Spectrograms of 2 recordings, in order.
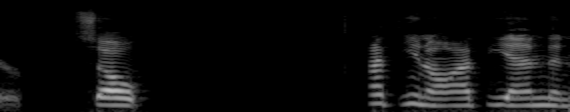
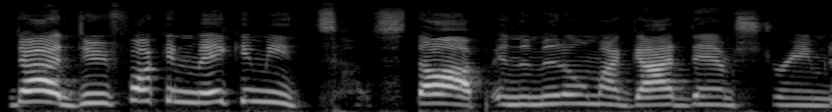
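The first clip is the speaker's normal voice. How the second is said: real irritation; 2 semitones higher, 5 dB louder than usual. Real, not acted. Streamer forced to stop and ban someone, pissed off. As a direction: snap in exasperation at a pest. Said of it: "you're pissing me off".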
